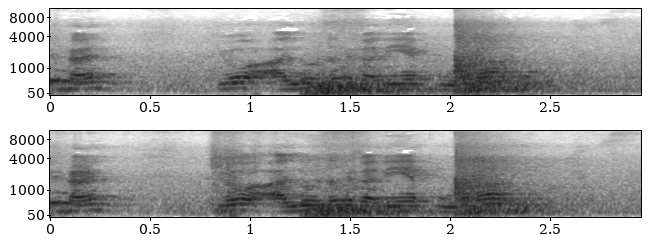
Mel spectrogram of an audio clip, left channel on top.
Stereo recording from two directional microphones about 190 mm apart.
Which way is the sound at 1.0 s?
40° right (ahead or behind).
